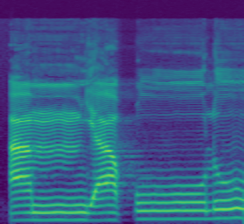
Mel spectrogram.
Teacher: mim sukun bertemu selain mim dan ba disebut bacaan izhar syafawi bunyi mim baca jelas tidak usah dengung rapatkan bibir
